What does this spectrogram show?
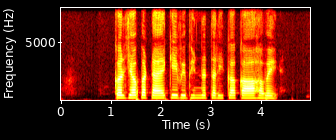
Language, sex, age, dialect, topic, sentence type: Chhattisgarhi, female, 56-60, Central, banking, statement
